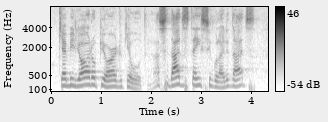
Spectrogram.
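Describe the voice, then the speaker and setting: A man speaks with a high pitch at a moderate pace. The recording is very clean, with a silent background. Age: 60s. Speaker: mayor and professor giving a talk. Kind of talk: public lecture.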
